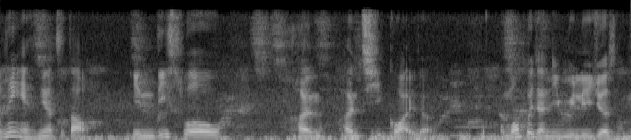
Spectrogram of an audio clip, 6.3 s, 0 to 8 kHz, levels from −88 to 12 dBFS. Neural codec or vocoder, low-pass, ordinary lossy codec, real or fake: none; 7.2 kHz; none; real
